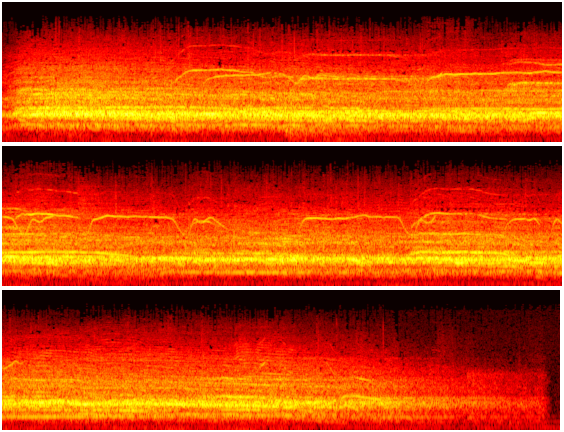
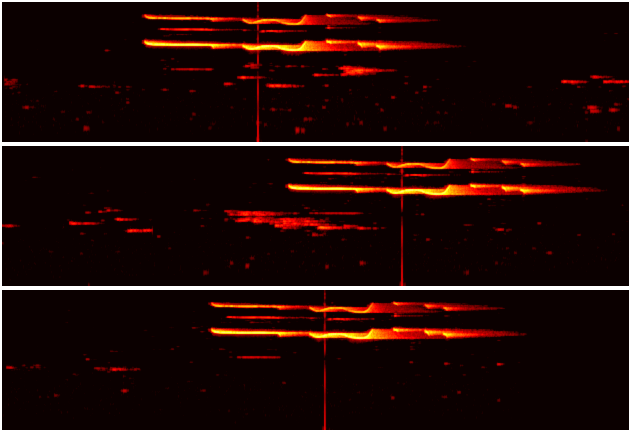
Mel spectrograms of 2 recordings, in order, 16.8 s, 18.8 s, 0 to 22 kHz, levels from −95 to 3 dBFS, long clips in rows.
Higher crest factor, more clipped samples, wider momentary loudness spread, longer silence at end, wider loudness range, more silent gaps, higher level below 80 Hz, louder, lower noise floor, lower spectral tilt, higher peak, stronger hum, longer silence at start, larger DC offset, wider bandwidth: about the same, 16 dB vs 18 dB; neither; second, 7 LU vs 15 LU; second, 0.35 s vs 1.75 s; second, 5 LU vs 15 LU; neither; first, -64 dBFS vs under -90 dBFS; second, -20 LUFS vs -10 LUFS; second, -47 dBFS vs -86 dBFS; first, -1.5 dB/octave vs 8 dB/octave; second, -4 dBFS vs 0 dBFS; neither; second, 0 s vs 1.45 s; neither; second, 11.5 kHz vs 16 kHz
